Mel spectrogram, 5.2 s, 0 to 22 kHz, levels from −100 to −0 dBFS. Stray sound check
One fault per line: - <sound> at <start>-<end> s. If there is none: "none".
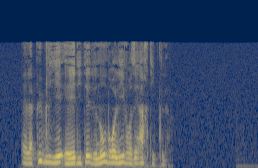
none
